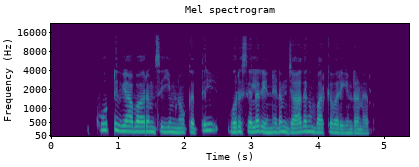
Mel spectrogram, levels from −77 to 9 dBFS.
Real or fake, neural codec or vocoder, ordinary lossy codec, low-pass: real; none; MP3, 64 kbps; 14.4 kHz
